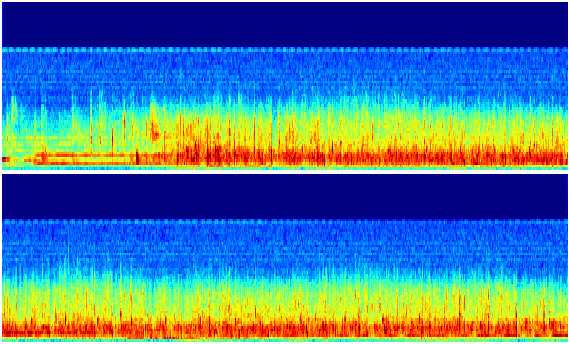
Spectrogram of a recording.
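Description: Audience applauding at the end of a dance number: the music's last notes stop about a second and a half in, and steady clapping takes over.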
